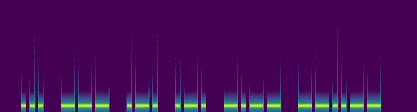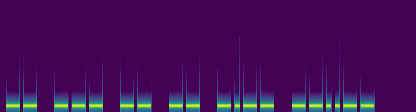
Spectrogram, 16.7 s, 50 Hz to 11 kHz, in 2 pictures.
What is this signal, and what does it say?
Morse code, heard as a keyed tone, about 14 wpm, spaced as for 12 wpm, 700 Hz. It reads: SORRY, MOMMY,
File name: Morsekurs / Witze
